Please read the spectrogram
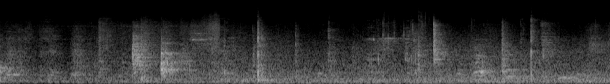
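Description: Scattered knocks and clanks of firefighting equipment being picked up and handled, with faint voices in the background.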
